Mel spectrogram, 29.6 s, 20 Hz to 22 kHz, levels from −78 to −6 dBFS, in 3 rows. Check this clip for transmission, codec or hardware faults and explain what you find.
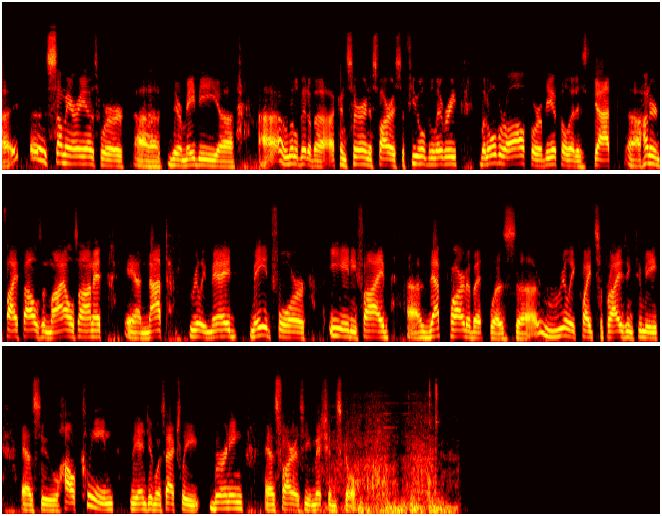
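Two related faults show up, both from processing rather than transmission or hardware.

Throughout, the level pumps and thins by roughly ten decibels. This is a noise suppressor applied to music or sounds, a speech-tuned suppressor treating steady tone and ambience as noise.

Sound is cut by the noise suppressor at 0.24–0.43, 1.83–2.5, 3.55–3.87, 6.03–10.19, 11.35–17.2, 19.7–21.67, 22.69–23.69 and 26.52–26.73 s. Held or decaying sound sinks by about 21 dB, or about 14 dB at 3.55 s, as the suppressor clamps it while attacks pass.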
